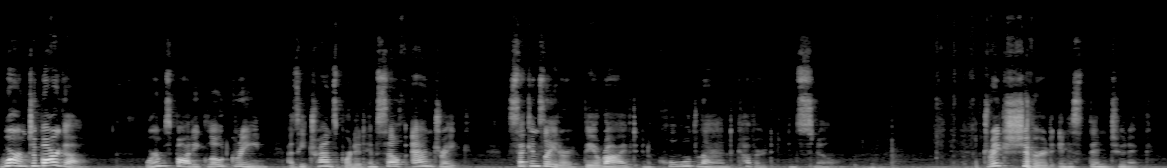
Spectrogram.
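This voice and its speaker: Female read-aloud narrator for a children's chapter book, fairly high-pitched voice. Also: takes it slowly, a bit bright, a little hiss or hum. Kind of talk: scripted children's story narration.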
